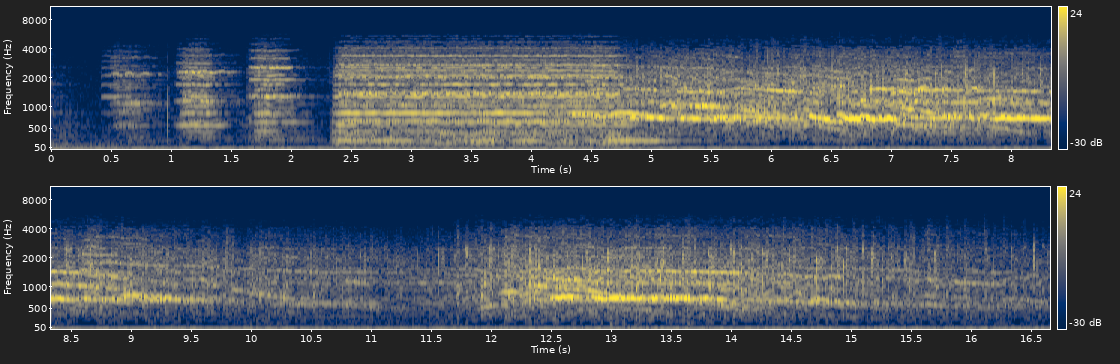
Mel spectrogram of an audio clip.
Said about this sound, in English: I hope for applause from them out there, but from you, my fellow singers.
